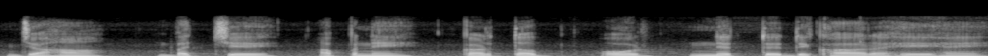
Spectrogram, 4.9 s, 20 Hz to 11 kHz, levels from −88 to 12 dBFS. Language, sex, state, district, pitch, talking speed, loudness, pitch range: Hindi, male, Madhya Pradesh, Dhar, 115 Hz, 110 wpm, -15 LUFS, 110-115 Hz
